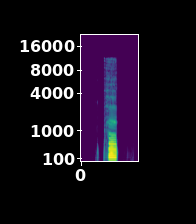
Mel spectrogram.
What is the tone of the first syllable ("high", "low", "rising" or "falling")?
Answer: low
